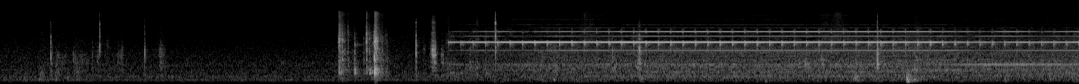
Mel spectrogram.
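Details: EVGA P55-SLI PC motherboard waking from sleep: a few clicks, then a steady high beep with fast ticking; the beeping has occurred on wake-up for about a year, and a separate ticking occurs at boot.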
